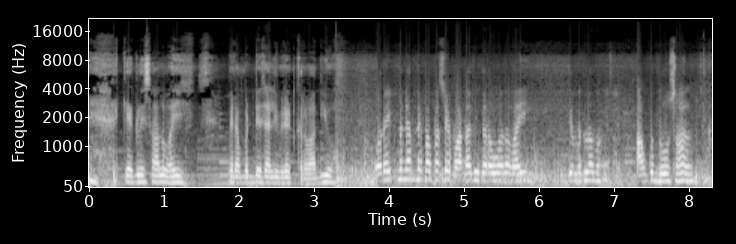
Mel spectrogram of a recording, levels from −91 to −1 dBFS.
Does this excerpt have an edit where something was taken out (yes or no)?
yes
